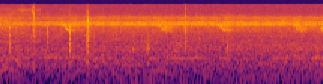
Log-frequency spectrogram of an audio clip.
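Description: A man chewing a mouthful of fettuccine close to a clip-on microphone, with a few soft mouth and fork clicks in the first second or so, over a steady high-pitched background drone.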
